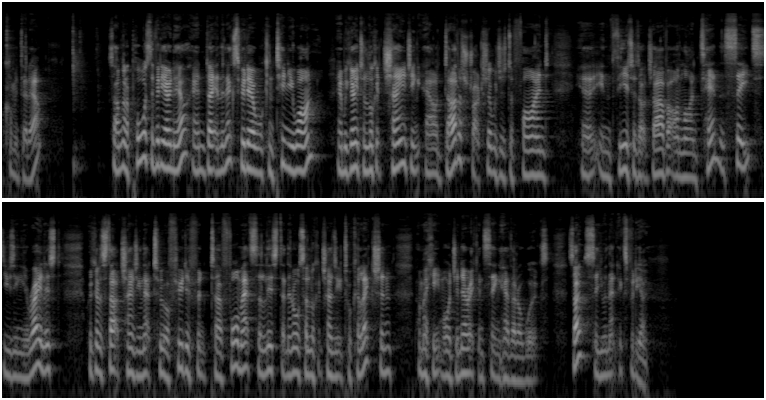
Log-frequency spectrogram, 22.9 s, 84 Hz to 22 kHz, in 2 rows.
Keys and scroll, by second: 1.2 super+/.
